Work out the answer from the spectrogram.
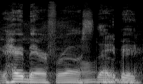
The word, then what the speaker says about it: Ebare: It's like hay bear. It's like hay bear for us.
